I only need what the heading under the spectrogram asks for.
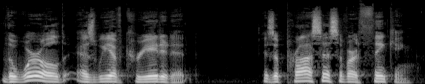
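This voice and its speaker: A man reads his own memoir aloud at a measured, deliberate pace. His voice sits in an ordinary middle register. The sound is dry and close, with no room around it. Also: medium pitch, animated, no echo. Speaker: narrator. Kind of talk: reading a first-person memoir aloud.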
